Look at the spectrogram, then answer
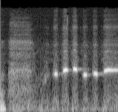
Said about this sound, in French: Euh, et comme j'ai pas trouvé le générique de Monsieur Propre sifflé, je voulais, je voulais l'enregistrer me le pitcher un peu, genre.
